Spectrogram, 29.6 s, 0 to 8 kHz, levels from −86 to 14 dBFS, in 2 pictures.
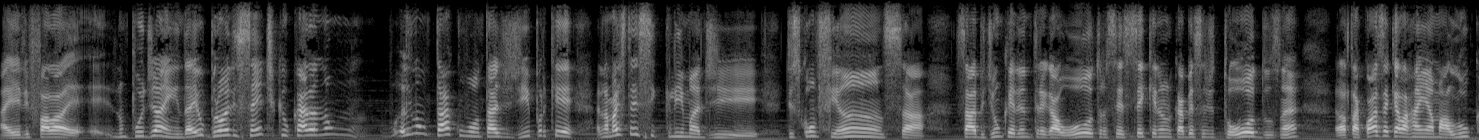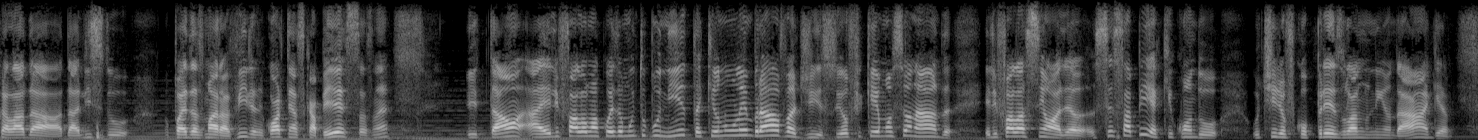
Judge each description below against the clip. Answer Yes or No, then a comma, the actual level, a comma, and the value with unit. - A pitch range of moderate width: No, wide, 6.3 semitones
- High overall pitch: Yes, high, 215 Hz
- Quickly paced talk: Yes, fast, 200 wpm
